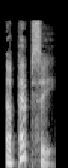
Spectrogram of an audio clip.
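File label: "apepsy", British English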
